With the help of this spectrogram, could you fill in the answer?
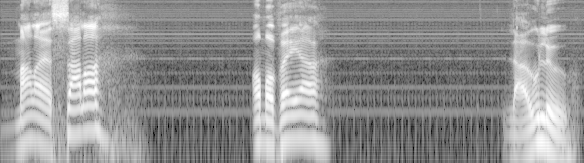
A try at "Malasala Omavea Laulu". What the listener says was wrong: You put that weird little inflection on the end. You were so close.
